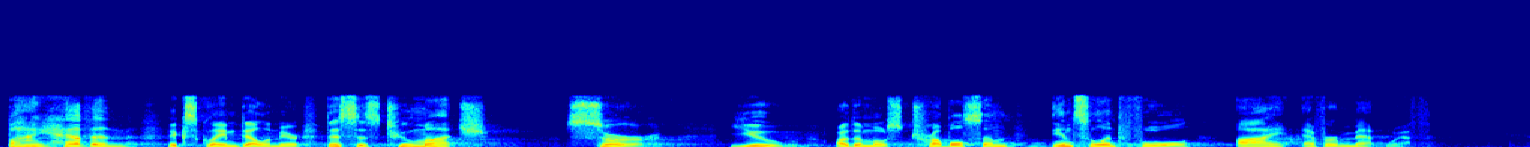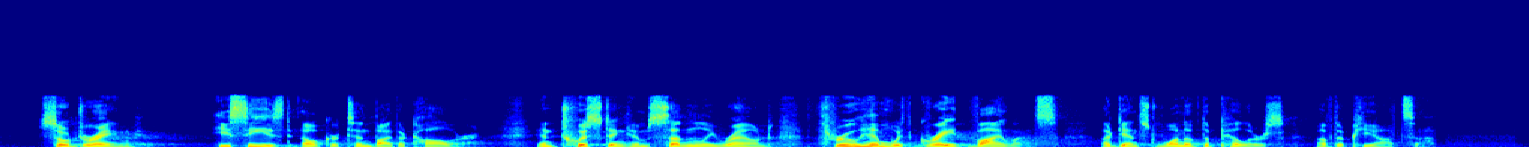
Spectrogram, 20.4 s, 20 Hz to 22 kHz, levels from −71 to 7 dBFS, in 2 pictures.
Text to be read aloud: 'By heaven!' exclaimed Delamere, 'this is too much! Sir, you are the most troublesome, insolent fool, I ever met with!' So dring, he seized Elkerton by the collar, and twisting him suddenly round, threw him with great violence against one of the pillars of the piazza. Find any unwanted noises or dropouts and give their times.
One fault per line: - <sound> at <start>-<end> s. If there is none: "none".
none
